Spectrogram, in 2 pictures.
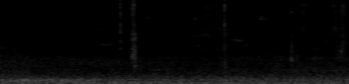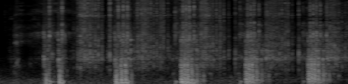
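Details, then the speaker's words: Ryobi string trimmer that won't start but has good compression, with mixed fuel poured into the carburettor throat: silent at first, then it catches and buzzes in uneven bursts on the primed fuel only; fuel lines and carburettor were then serviced. "i'm going to see if it will start and run after i put some mixed fuel into the car's throat if it doesn't run it means either it doesn't have spark or the compression is too low for the engine to run"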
